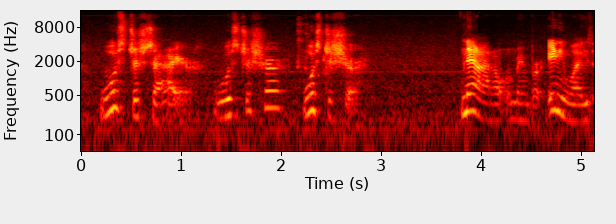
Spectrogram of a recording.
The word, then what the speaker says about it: Worcestershire: Google will tell you how to say it, but it's Worcestershire.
